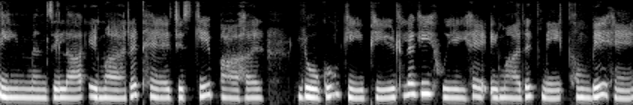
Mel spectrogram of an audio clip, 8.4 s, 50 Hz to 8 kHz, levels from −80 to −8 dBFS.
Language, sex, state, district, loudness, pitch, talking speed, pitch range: Hindi, female, Chhattisgarh, Sukma, -18 LUFS, 195 Hz, 120 wpm, 190-220 Hz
